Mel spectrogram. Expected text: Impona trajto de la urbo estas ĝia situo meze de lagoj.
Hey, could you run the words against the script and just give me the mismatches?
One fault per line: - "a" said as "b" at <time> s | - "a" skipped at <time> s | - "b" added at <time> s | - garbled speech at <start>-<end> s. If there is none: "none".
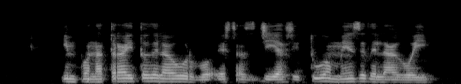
none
